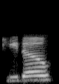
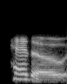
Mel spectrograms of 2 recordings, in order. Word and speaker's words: Hedo: all the podcast so I kept saying like keto no I I I watched illegally uh maybe noov you could buy well someone shared it on Twitter and I just coincidentally just saw a little bit of the entire movie but um no Dr hedo is his name so I can't pronounce his damn name correctly it's hedo at least in the uh the English dub of the movie so not hedo hedo so anyways there's a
